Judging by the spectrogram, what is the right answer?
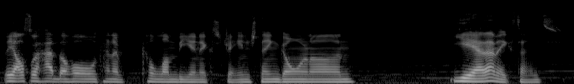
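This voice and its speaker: Guy streaming a game, mid pitch, talking thru his plays w/ retainers in, bit of music behind. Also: steady tone, normal speed, smooth. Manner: thinking aloud, chatty, reads chat comments. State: wearing dental retainers, slightly hindered speech. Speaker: streamer playing a video game. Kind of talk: casual live-stream commentary.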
